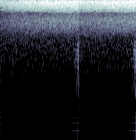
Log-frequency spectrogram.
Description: Prayer and Worship Service
No sermon this week, as we gathered for an extended time of prayer and worship.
